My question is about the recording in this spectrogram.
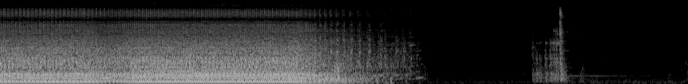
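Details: WeedEater 21" push mower with Briggs & Stratton 500 Series 158cc engine, test run after cleaning the carburetor: holds steady, even speed with no surging, restarts on first pull, then shut off; normal running.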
